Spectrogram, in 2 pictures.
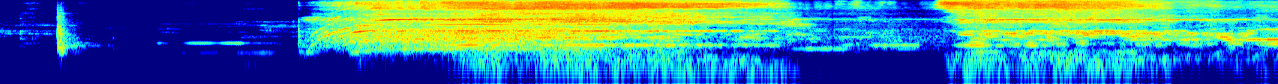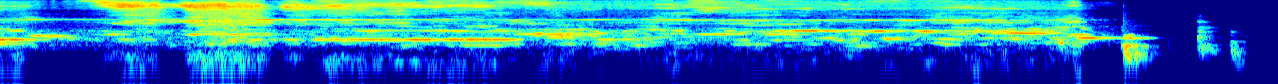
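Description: A hand saw cuts through wood in a long run of loud, close rasping strokes. The sawing pauses briefly partway through, then continues steadily until it stops near the end.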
